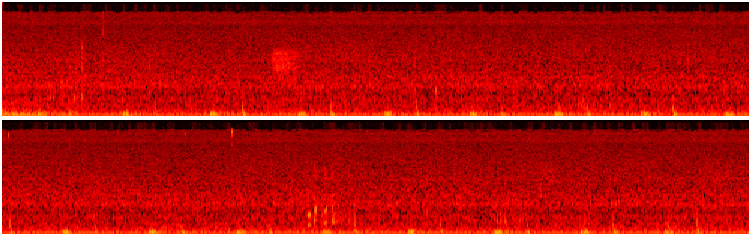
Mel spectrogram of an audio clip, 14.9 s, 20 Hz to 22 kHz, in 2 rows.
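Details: Long-duration heart sound recording: steady, regular low thumps at about 70 a minute over a faint steady hum; normal heart sounds.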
